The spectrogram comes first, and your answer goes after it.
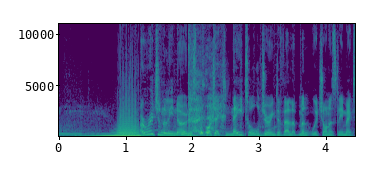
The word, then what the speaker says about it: Natal: It's pronounced Natal.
